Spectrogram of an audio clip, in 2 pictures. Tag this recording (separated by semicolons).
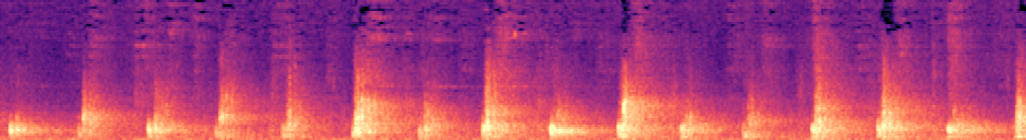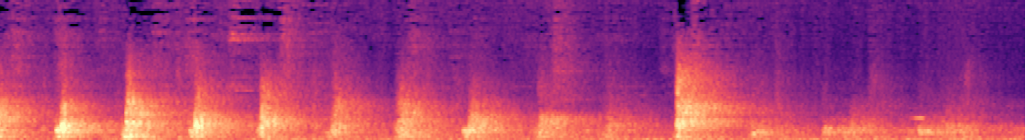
female; footsteps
